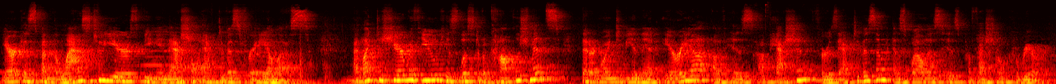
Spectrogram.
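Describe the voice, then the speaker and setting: A woman's voice: low voice, animated, moderate pace, darkish tone. Woman reading out an award intro, really echoey and far from the mic. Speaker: award presenter. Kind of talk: scripted speech introducing an award honoree. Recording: very echoey, distant, faint noise.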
